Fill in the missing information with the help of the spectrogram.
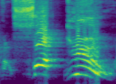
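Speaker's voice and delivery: high, loud, drawn-out curse; angry retort. Retold or imitated. Yuta snapping back at Moxley, mock furious yell. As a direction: yell it back in defiance, slowly.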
